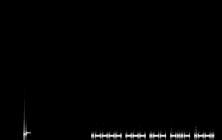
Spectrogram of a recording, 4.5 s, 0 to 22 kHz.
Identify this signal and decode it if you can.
Morse code, heard as a keyed tone, about 36 wpm, 700 Hz. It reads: 1OWXP
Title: Code Groups - 5 Letter:Numbers - 35wpm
